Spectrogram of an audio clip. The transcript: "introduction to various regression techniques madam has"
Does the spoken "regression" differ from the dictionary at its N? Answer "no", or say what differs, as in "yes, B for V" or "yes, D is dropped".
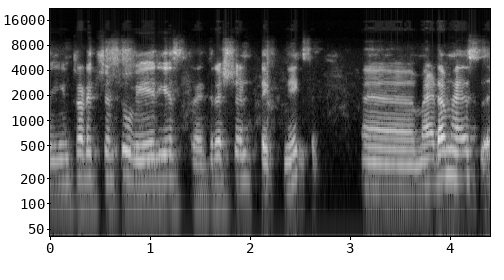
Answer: yes, L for N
